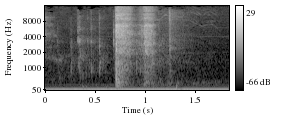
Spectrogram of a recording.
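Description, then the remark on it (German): A quick flurry of keystrokes on a computer keyboard as someone searches online, soft clicks with a denser burst of typing in the middle before it tapers off. “ich habe jetzt mal gegoogelt”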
